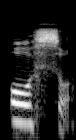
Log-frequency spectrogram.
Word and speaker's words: osso: nós falamos dessa pronúncia quando você encontra dois s pronúncia normal do espanhol como osso mas não pense que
